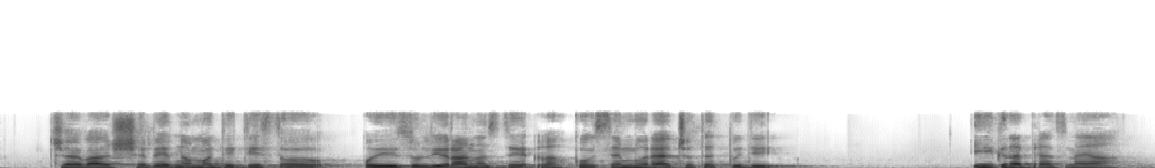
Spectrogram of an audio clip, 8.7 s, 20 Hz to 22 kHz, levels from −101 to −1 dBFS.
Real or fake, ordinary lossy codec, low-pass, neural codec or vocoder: fake; none; 7.2 kHz; codec, 16 kHz, 2 kbps, X-Codec, HuBERT features, trained on balanced general audio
